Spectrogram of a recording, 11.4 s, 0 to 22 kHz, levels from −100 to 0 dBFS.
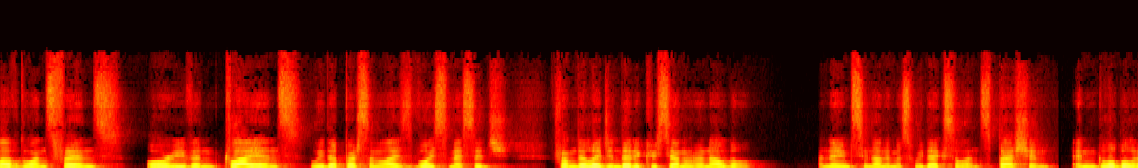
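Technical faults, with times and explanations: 7.91–8.19 s, comfort noise in place of the background: for about 280 ms the faint real background gives way to a flat, featureless hiss about 15 dB quieter, likely from discontinuous transmission in the codec, unlike a gate or dropout, which would leave true silence.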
